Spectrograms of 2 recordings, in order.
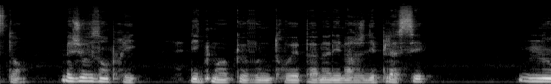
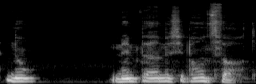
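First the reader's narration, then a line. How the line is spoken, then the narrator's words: Cheerful widow replying. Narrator (French): répondit la veuve gaiement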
